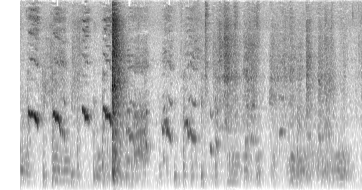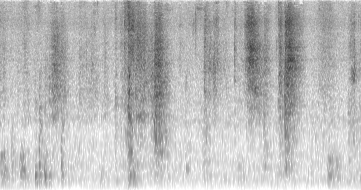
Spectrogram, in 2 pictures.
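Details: Four-and-a-half-week-old puppies playing and tumbling together indoors; a run of short, high, squeaky yelps and whimpers in the first two seconds, then softer scuffling, panting and small grunts as they wrestle.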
